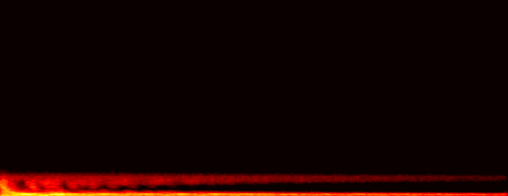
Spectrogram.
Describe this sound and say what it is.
there is a long tune what i made it with absynth synthesiser and i cut it to detached sounds
digital, ambience, reverb, experimental, synth, atmosphere, sample, ambient, drone, space, deep, dark, horror, noise, sound-effect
